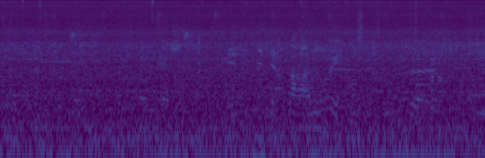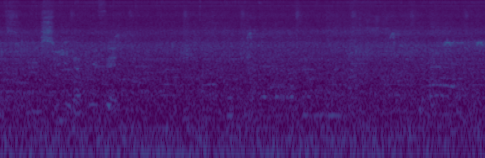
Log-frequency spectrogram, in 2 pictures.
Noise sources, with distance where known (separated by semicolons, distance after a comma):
person or small group talking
